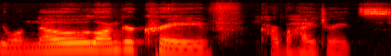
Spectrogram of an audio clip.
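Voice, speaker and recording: Put-on character voice at middle pitch and moderate pace, quiet background behind it. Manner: calm, soothing, hypnotic.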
